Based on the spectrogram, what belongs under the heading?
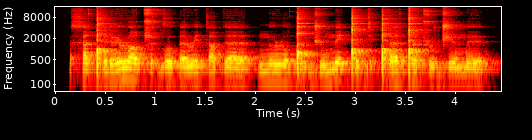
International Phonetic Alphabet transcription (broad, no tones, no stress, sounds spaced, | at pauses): x a ǃʼ ɘ ɾ ø ɹ ɑ ʈ͡ʂ ə ɡ o ʔ ɜ ɹ e k ɑ k ɜ | n u ɹ o ɡ͡ǃ ø d͡ʒ u m e ǃ e ɡ ɛ ǃʰ ɜ ǃ ɜ ʈ͡ʂ u d͡ʒ ɘ m ɘ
